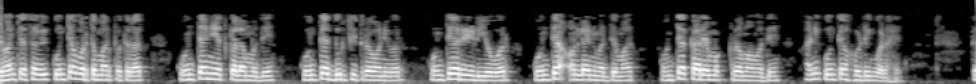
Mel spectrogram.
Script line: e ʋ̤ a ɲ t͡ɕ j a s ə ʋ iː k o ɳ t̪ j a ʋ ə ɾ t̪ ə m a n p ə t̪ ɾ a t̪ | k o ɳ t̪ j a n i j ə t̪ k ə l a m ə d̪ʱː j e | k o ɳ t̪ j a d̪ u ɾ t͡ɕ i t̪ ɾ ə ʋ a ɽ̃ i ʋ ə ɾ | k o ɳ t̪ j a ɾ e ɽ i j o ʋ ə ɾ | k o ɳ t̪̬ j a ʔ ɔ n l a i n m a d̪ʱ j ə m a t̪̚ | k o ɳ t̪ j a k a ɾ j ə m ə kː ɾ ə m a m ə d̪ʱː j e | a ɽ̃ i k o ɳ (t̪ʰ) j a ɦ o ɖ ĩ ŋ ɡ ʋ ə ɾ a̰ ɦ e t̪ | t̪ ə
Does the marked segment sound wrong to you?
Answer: yes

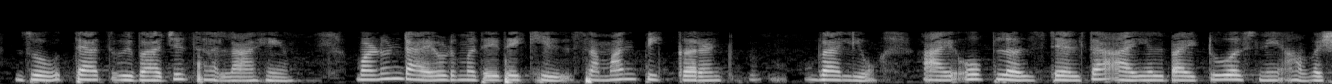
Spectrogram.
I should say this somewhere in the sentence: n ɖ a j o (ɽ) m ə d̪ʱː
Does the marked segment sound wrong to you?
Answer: no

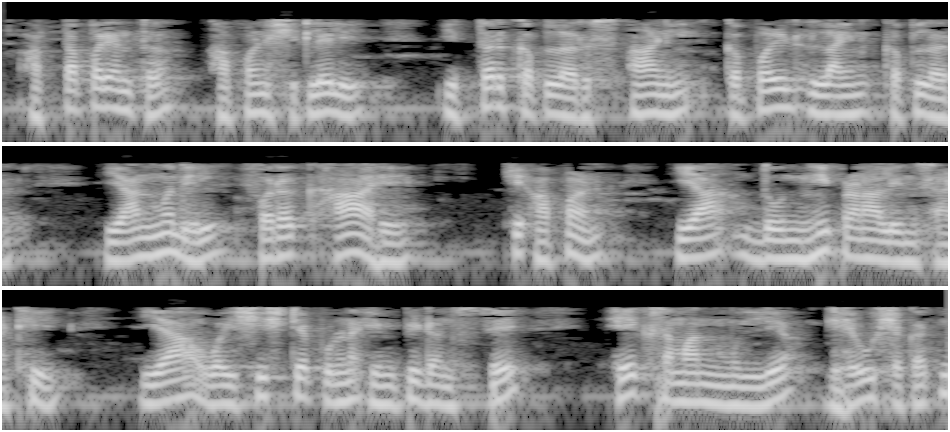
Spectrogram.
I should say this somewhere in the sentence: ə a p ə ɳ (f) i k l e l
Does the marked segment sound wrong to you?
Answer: yes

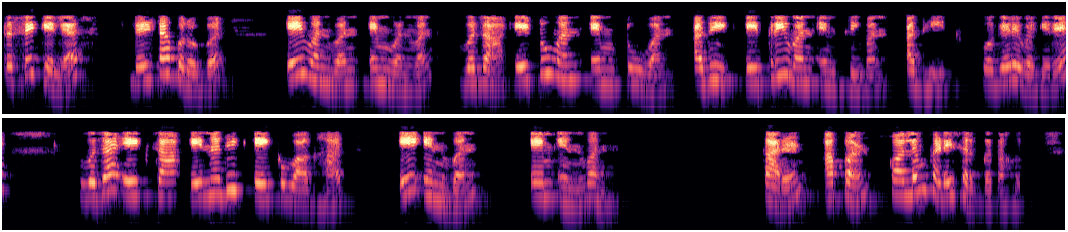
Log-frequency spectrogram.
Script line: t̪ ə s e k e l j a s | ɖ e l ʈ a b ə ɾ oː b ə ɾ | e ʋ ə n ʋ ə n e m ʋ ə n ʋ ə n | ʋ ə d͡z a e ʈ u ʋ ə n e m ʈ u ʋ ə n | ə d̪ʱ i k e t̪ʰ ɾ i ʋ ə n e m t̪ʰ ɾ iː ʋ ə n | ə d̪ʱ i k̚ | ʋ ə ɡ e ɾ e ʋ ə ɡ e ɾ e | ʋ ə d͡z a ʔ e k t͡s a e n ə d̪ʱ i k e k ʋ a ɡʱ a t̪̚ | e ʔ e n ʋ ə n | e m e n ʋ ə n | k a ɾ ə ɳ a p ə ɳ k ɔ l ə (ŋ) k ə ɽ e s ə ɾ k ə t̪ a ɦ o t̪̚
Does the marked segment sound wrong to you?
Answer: yes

